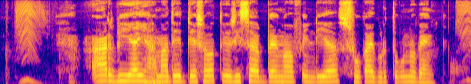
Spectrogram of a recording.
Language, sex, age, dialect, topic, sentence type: Bengali, female, <18, Rajbangshi, banking, statement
